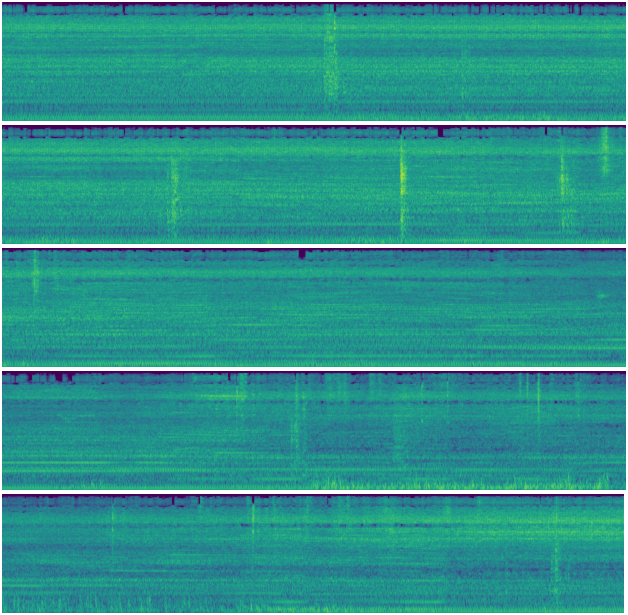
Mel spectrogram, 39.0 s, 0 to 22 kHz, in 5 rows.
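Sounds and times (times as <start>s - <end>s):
excavator diesel engine running: 0.0s - 38.9s
whining tones: 14.9s - 38.9s.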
